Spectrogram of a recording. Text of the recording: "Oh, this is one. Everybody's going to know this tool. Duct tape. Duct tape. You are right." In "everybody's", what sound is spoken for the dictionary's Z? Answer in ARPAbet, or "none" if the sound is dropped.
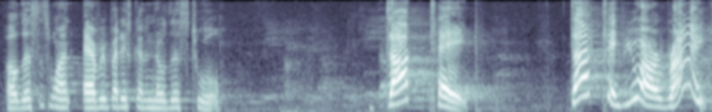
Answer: Z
